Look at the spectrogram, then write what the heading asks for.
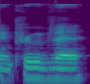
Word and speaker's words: improve: But yeah, I would just do a V sound. No additional vowel at the end of improve. And then go directly from that V to the M in my. So improve my, my, improve my. So not improve my, but improve my. So it's like prove my is 2 syllables, not 3.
